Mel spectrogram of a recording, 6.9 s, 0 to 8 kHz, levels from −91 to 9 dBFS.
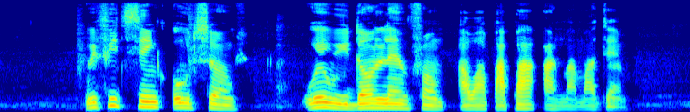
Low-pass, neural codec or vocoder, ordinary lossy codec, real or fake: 7.2 kHz; none; none; real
